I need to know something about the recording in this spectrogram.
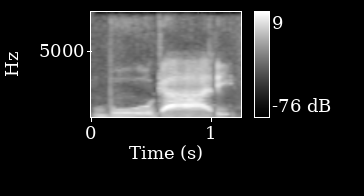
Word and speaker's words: BVLGARI: fool you though it's still pronounced bull gotti phonetically bulgari ceterio's two sons giorgio and constantino are so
